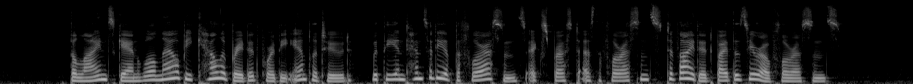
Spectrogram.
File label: Voiceover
